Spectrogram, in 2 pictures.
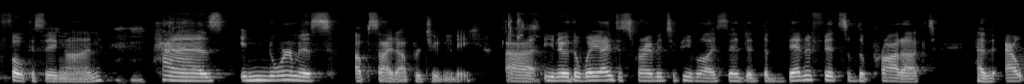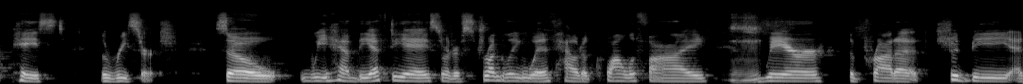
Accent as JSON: {"language": "English", "town": "New York City", "region": "New York", "country": "United States", "tie": "born or raised there", "also_born_or_lived": "Long Island / Manhattan", "said": "I grew up in Brooklyn"}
